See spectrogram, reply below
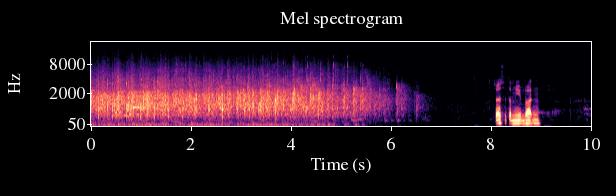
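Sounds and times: crowd clapping: 0:00.0 - 0:06.8.

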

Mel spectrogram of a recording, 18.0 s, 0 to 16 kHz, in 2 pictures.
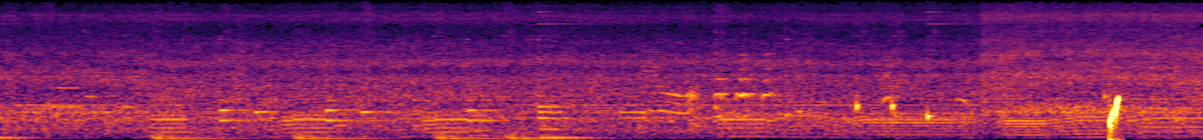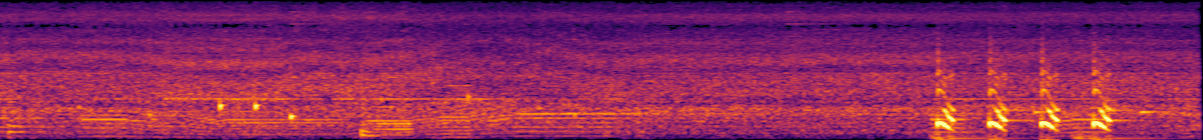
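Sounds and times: hair dryer blowing: 0:00.0 - 0:03.9, 0:04.5 - 0:16.4
quiet background music: 0:00.0 - 0:09.2, 0:16.0 - 0:18.0.

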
